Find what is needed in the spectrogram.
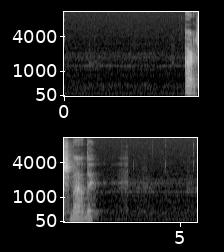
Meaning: The parasitic threadworm or pinworm (Enterobius vermicularis), which lives in human intestines
- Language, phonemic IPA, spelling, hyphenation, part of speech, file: Dutch, /ˈaːrsˌmaː.də/, aarsmade, aars‧ma‧de, noun, Nl-aarsmade.ogg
